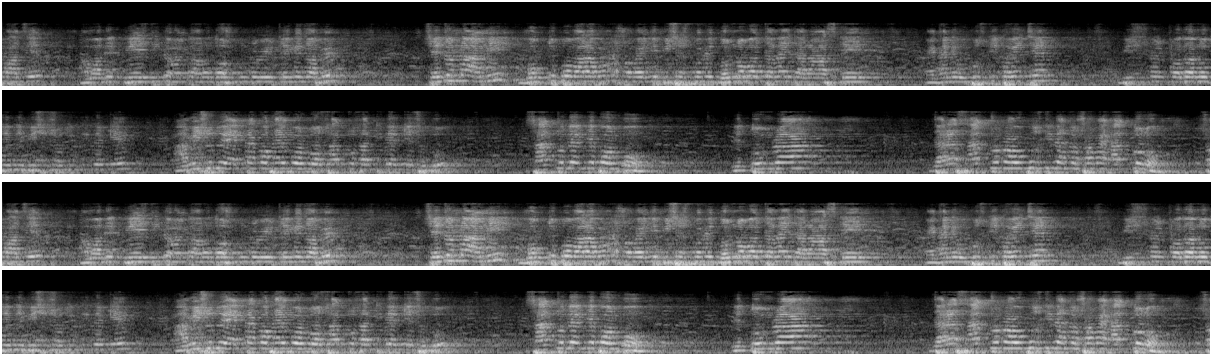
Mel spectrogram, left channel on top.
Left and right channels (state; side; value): quieter; left; 3.6 dB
